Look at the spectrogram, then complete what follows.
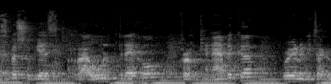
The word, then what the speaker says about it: Cannabica: That's how you pronounce it, right? Cannabica.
